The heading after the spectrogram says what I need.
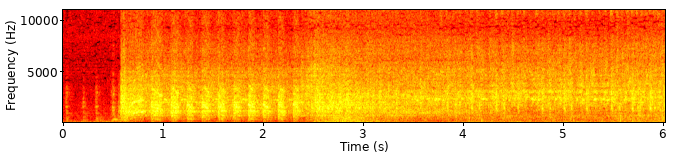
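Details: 1988 Volvo 240 GL catches after a brief crank and settles to idle with a light, fairly quick tapping underneath, an unconfirmed engine knock at idle the owner thinks is most likely piston slap; otherwise the engine runs fine.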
